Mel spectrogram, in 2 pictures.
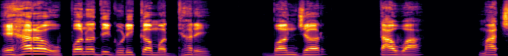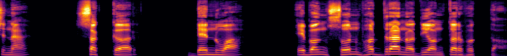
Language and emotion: Odia, neutral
